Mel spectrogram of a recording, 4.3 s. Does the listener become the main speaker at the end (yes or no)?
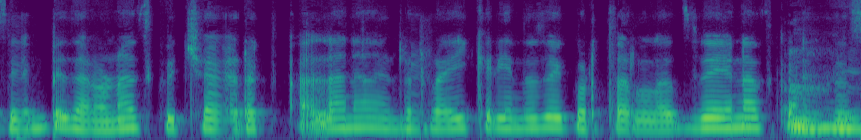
yes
